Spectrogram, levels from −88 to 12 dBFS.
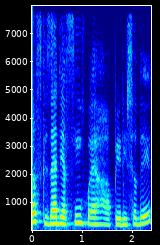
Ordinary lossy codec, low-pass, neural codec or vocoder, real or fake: none; none; codec, 16 kHz, 0.8 kbps, ZipCodec; fake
